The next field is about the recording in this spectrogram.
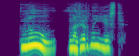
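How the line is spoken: Uncertain. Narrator (Russian): неуверенно ответила она

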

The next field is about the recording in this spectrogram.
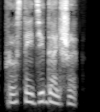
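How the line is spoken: Muttered. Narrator (Russian): бормочу

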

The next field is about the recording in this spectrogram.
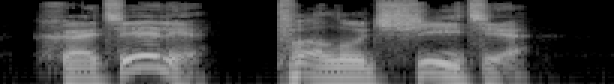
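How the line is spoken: Hissed through teeth. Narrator (Russian): Прошипел я сквозь зубы

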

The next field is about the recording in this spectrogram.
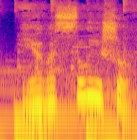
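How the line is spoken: Failed whisper. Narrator (Russian): хотела шепнуть Серафима Павловна и не смогла

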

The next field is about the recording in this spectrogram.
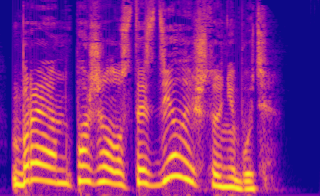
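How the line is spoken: Exclaiming. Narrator (Russian): воскликнула я

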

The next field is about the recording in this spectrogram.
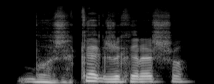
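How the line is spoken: Sighing. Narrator (Russian): вздохнула Карин

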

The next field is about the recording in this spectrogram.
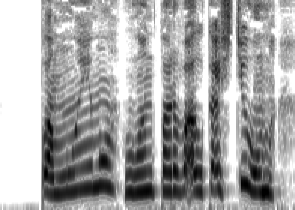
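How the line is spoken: Exclaimed. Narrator (Russian): воскликнул Генри

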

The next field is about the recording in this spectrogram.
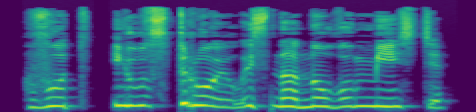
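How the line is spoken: Sobbing. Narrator (Russian): всхлипнула

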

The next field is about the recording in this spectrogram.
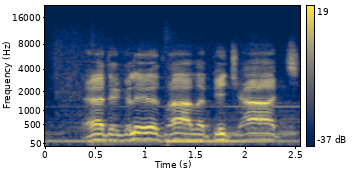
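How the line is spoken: Hoarse bass voice. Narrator (Russian): послышался хриплый бас

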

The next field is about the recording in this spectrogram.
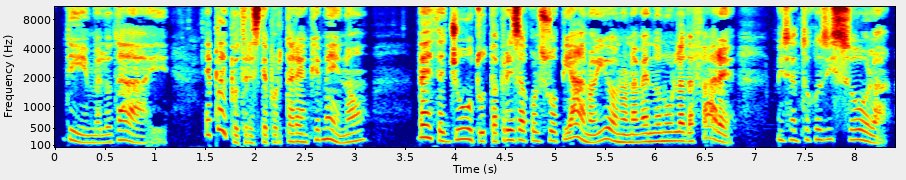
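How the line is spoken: Coaxing tone. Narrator (Italian): le disse in tono carezzevole

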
